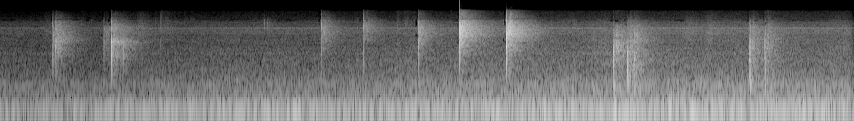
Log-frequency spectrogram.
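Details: Compilation of joint cracking: about ten sharp, irregular pops and cracks of cavitating joints over a low room hum.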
